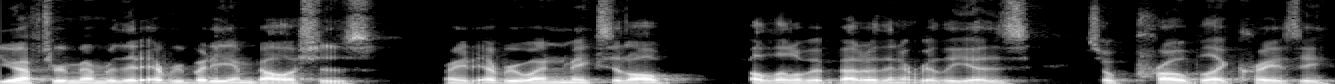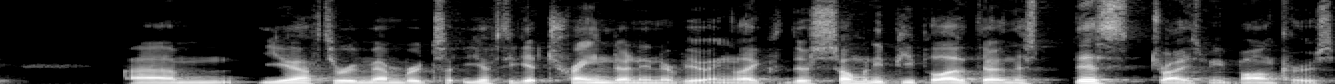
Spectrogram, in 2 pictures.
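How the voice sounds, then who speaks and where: Very fast and very deep, a man with a Canadian accent speaks with vocal fry and ordinary pitch variation. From Canada. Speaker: business coach and author. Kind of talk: interview.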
